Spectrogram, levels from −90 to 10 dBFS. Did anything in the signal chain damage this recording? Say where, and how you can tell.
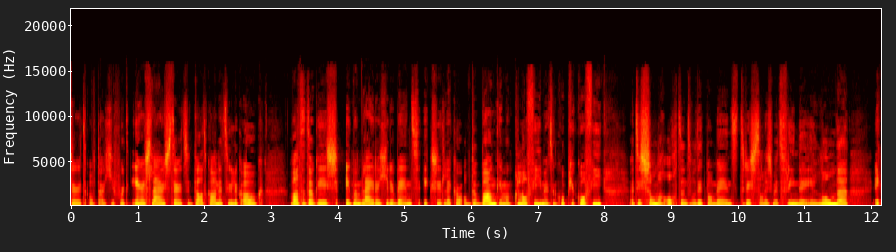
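No, nothing in the signal chain has left an audible mark on this speech recording. No stage from capture to playback shows any sign of damage.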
